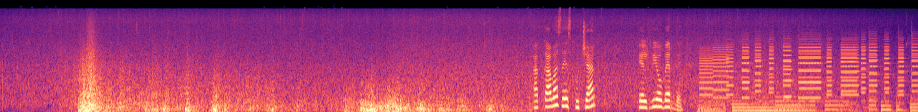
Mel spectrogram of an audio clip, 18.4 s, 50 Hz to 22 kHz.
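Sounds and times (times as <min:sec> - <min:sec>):
steady heavy rain: 0:00.0 - 0:18.3
rolling thunder: 0:01.5 - 0:10.4
speech: 0:10.7 - 0:12.0, 0:12.8 - 0:13.8.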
